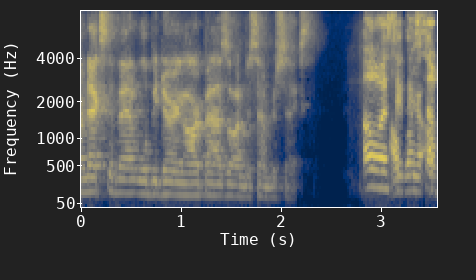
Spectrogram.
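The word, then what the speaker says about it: Art Basel: Miami uh our next event will be during Art Basil on December 6th. Oh, I'll bring a banana with duct tape. Yeah, we can make $5 million. Is it Art Basil or I Basil? It's our Basil.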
